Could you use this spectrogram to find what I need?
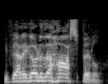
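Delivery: fast, loud urgent order. Acted. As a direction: hurry him along.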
